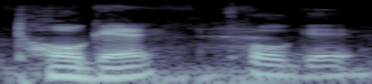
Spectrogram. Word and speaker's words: touge: if it was actually Toge all I know is I want to go driving the mountains first of all the way you pronounce it is to Toge and this area we're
